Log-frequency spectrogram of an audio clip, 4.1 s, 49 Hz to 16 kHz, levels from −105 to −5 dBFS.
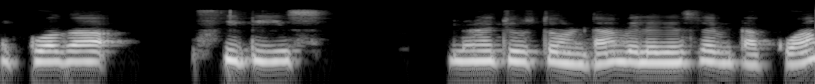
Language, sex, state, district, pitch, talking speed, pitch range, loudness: Telugu, female, Telangana, Karimnagar, 235 Hz, 90 wpm, 220-245 Hz, -29 LUFS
